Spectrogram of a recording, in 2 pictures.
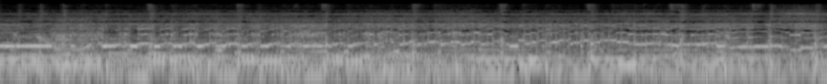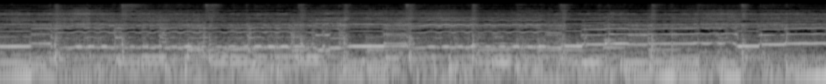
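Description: Live rock band playing: a distorted Les Paul-style electric guitar plays a lead solo, its held notes bent and shaken with wide vibrato, over electric bass and drum kit.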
